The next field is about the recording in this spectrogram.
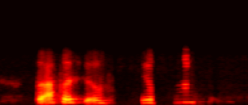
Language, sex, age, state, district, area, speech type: Kashmiri, female, 30-45, Jammu and Kashmir, Bandipora, rural, conversation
